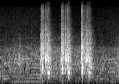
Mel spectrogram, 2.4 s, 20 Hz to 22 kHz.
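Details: Canon 6D Mark I after DIY front control dial repair: three crisp, evenly spaced shutter clacks with clean mirror slap and return; shutter fires normally.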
